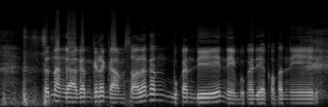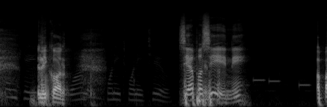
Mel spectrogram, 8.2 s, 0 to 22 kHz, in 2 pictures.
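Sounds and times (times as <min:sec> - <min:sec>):
speech: 0:00.6 - 0:05.0, 0:06.4 - 0:07.2
WhatsApp incoming-message notification tone: 0:07.2 - 0:08.1.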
